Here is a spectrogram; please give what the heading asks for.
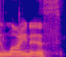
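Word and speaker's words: Linus: big cat big cat lenus olark from the Boston Bruins I always want to say lonus because that's how you say it in America I know so for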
